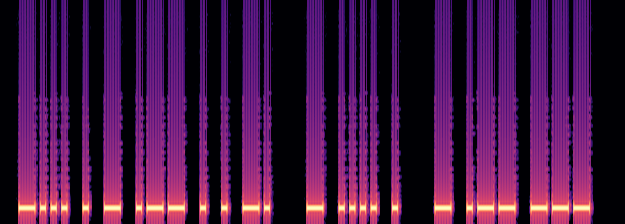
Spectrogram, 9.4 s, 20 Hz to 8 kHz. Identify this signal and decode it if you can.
Morse code, heard as a keyed tone, about 15 wpm, 610 Hz. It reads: BETWEEN THE TWO
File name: 2011-10-mp3 / n07-A DOT 15wpm.mp3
